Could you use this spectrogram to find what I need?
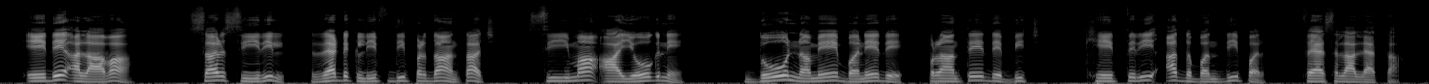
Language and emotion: Dogri, neutral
